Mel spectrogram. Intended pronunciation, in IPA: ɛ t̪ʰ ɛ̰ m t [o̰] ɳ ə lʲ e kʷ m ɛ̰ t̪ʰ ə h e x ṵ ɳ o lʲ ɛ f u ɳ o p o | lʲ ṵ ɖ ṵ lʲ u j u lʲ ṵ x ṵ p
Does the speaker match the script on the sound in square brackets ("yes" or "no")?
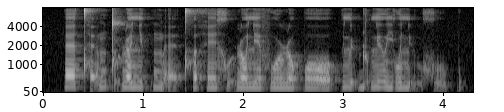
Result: no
